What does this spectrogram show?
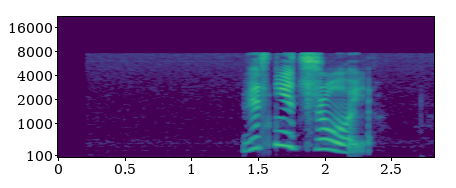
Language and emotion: Russian, sad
